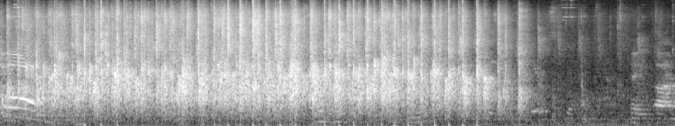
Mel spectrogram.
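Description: Loud, dense applause from a crowd at an annual meeting, a steady clatter of many hands that holds for several seconds and then tapers off near the end.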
